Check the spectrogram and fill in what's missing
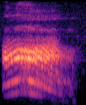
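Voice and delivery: loud high strained roar of pain. Retold or imitated. Gripping the bed rails during the ultrasound, a loud pained roar.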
